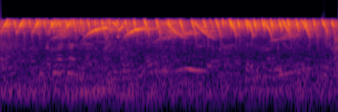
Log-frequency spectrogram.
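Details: Atlantic canary singing in a canary singing contest judged by a stick-point system at a night event, a busy stream of rapid high trills and sweeping whistled notes, with faint background voices.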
